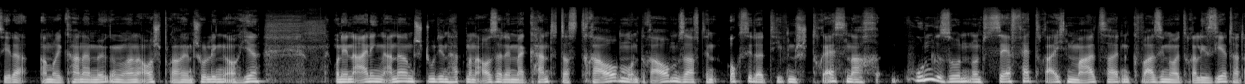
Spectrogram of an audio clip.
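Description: A man's voice: on the low side, darkish tone, dry recording. A man, a nutrition scientist, explaining health facts in a podcast conversation with frequent "äh" fillers and small self-corrections, now and then adding a light joke.

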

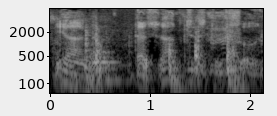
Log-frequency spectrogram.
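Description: A man's voice: slow, natural voice. An actor playing a patient, weary male companion in a children's radio play, hesitant and pleading. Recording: noisy played clip.

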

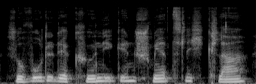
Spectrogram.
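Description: A male storyteller narrates a scripted fairy tale. His voice is husky and gravelly, sitting at a middle pitch. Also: fairly even intonation, a little slow, a little mellow.

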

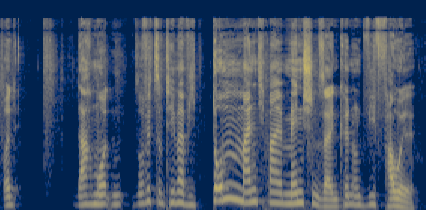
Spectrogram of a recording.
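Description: A man chatting casually as a podcast host, telling anecdotes in an animated way and acting out quoted remarks. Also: high voice, a little slow. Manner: animated storytelling, laughs readily, acts out quoted remarks.

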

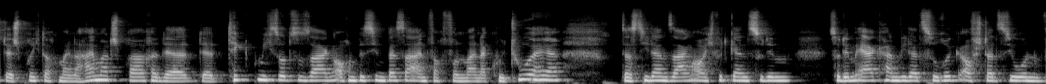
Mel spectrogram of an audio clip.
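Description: Man, podcast host, higher pitch, chatty, casual questions. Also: a little mellow. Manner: chatty, long friendly questions. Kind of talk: casual interview chat.

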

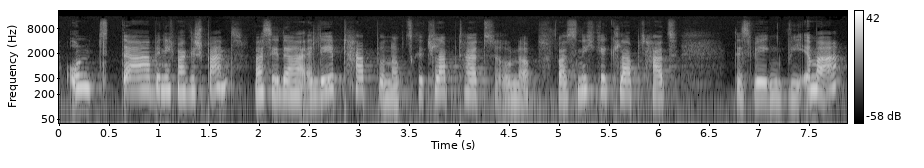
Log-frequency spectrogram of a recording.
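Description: Chatty podcast host woman with gravelly voice. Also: a little high, measured pace. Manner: chatty, enthusiastic. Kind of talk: casual interview hosting. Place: new podcast studio with some reverb.

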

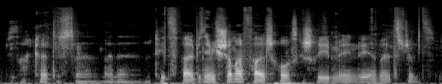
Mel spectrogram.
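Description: A man's voice: on the low side, monotone, fast, sharp tone. A man on a casual podcast, recapping a book chapter in a rambling way with many fillers and restarts. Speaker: podcast co-host summarizing a book.

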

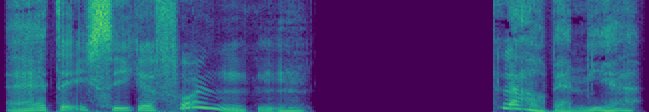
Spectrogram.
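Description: A man voicing a frail, dying hunger artist in an audiobook, meek and pleading, with a thin, weak, whispery voice and halting speech. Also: medium pitch, huge pitch swings, warm tone, slightly rough, no echo, studio quality, pitched above the performer's own voice, full character voice. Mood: faint, earnest.

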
